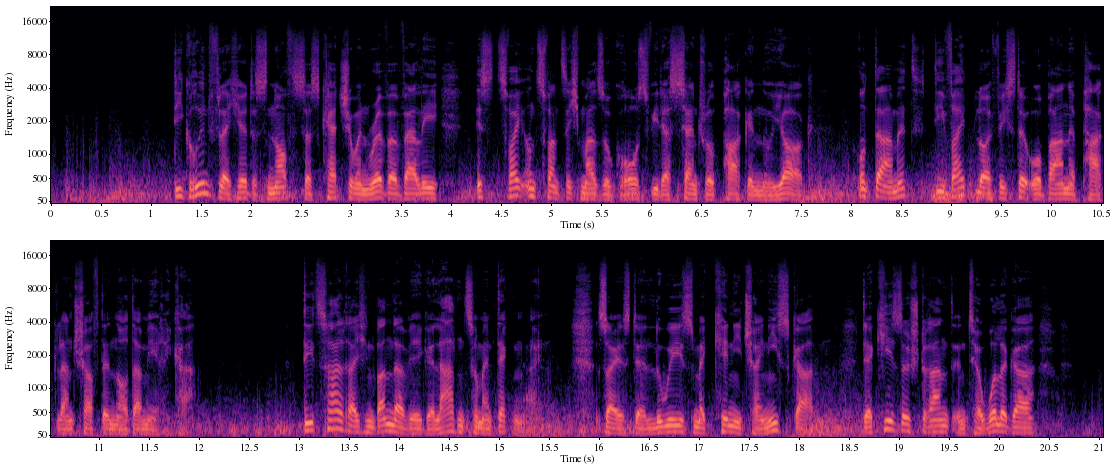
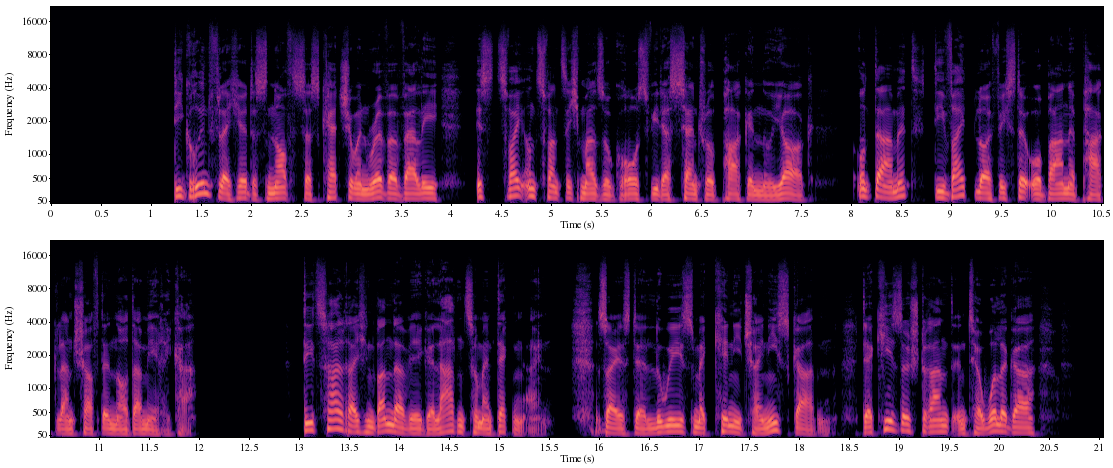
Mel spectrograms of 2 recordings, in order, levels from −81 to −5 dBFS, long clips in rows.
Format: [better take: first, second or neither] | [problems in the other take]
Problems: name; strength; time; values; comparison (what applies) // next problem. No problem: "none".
second | wind noise on the microphone; occasional gusts; 20 dB below the speech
